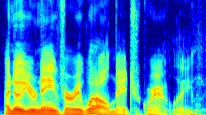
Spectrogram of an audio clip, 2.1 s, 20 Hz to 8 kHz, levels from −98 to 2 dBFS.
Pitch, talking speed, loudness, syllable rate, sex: 105 Hz, 230 wpm, -15 LUFS, 5.6 syllables/s, male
